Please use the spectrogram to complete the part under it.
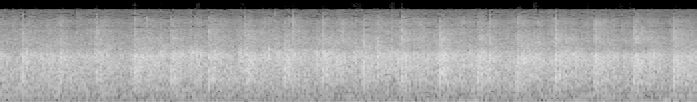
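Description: A church congregation claps together during a Tamil Christian sermon, a dense, steady wash of many hands filling the room at close range without a break.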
